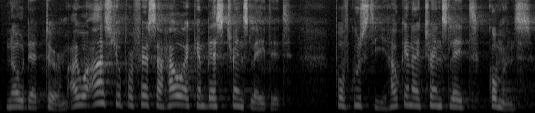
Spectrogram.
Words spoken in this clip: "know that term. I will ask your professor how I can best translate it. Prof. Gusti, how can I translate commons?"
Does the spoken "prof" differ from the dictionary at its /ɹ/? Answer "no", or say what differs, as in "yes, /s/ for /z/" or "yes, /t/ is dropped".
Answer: yes, /ɹ/ is dropped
